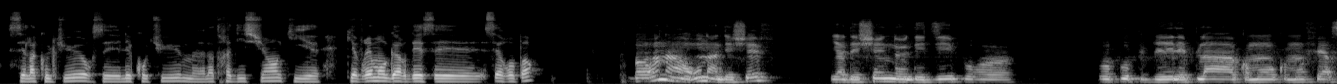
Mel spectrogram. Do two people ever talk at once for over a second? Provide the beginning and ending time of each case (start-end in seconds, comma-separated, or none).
none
